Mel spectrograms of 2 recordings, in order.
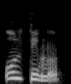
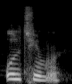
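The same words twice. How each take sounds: First: "último" with a hard t, first syllable not punched; plain t in "último"; unaccented European pronunciation. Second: "último" with ch for t, first syllable not punched; ch sound in "último"; unaccented Brazilian pronunciation. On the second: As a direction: say "último" as ool-chee-mo, lightly weighted start. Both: Shown as a demonstration. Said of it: "If I didn't have the accent here".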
